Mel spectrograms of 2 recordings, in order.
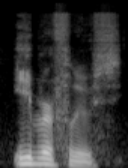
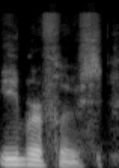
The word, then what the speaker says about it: Eberflus: Am I pronouncing that right? Eberflus. Eberflus.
